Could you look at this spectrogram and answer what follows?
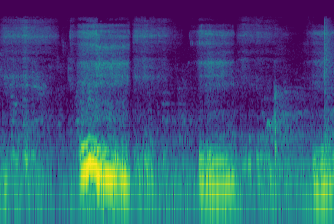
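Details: Sleeping pit bull puppy lying nose up with mouth open, snoring a little: low, rumbling snorts on breathing in, repeating a few times; ordinary snoring.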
